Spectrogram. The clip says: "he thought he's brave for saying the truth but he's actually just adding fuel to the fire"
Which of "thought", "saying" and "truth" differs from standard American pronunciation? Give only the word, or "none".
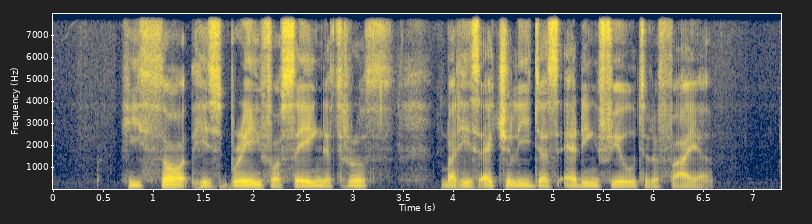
none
